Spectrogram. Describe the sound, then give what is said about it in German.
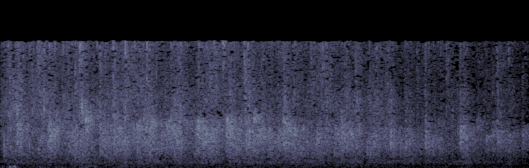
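A church audience applauds during a worship service, a steady, even wash of clapping that holds throughout at a soft level. “Give the Lord a hand. Ein Applaus für den Herrn.”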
